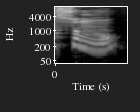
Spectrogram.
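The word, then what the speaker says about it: سم: will change the meaning, because thumma is then, that is thereafter, but the word summu by sin means poison.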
